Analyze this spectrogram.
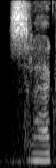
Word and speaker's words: slag: Fier write that down slag rhymes with tag already written down and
